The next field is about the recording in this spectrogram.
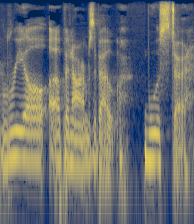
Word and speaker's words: Worcester: Also, turns out Woochester is nuts. It's Wooster. Did you know that? – I wouldn't have known it from spelling. – It's Worcester. – It's spelled Worcester. – Yeah. – And it's pronounced Wooster.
